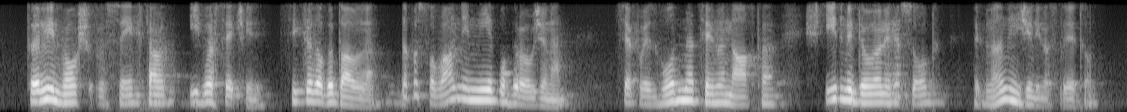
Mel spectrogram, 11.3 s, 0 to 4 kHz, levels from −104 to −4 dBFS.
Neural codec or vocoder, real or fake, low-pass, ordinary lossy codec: codec, 16 kHz, 0.5 kbps, X-Codec, HuBERT features, trained on general audio; fake; 3.6 kHz; none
